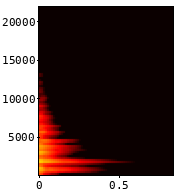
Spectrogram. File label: Steel Drums Layer A5, Calypso Steel Drum; Percussion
